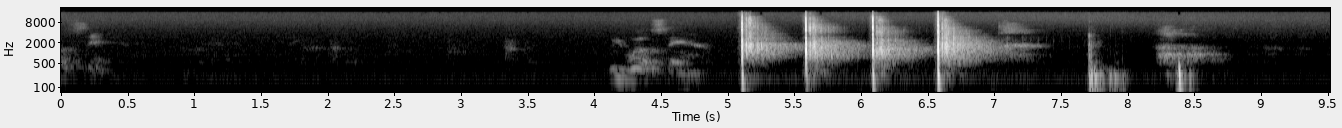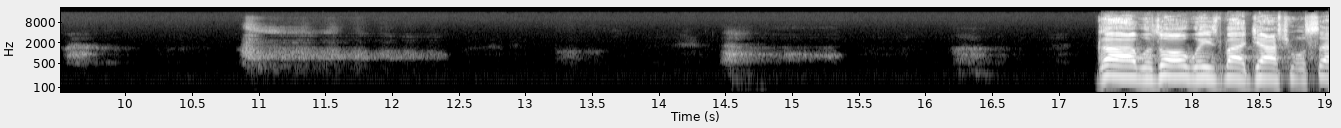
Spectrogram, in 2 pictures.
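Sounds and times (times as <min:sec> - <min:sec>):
hand clap: 0:05.1 - 0:07.1
heavy breath out: 0:08.2 - 0:08.8.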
